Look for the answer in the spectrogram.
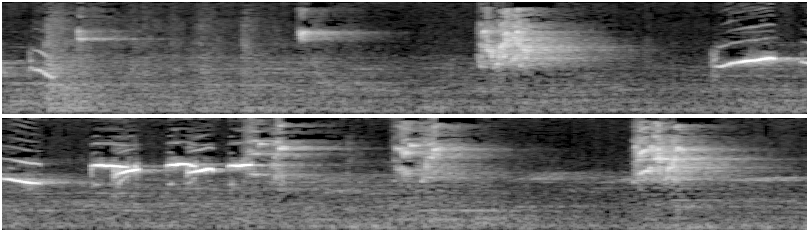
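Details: Oriental magpie-robin song, played to spur young, untrained captive birds to sing. Clear whistled slurs and rapid chirps alternate with harsh, scratchy bursts, over a steady low background hiss.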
